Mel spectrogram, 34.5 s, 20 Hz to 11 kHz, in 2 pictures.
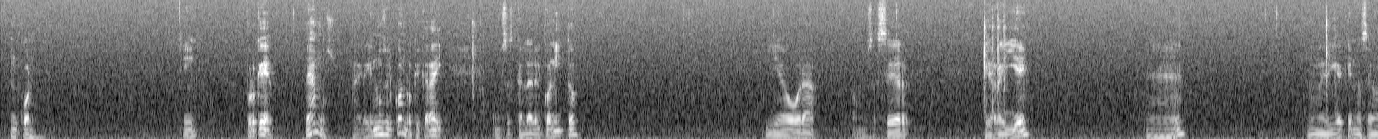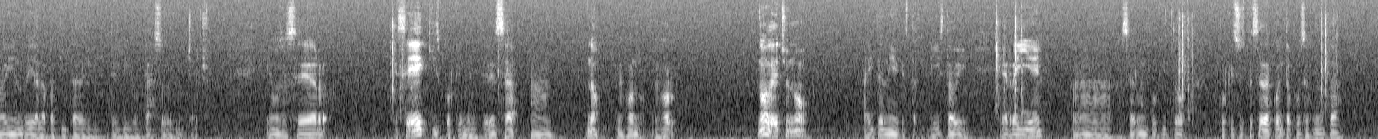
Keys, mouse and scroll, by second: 3.5 click, 4.3-4.6 scroll down 2, 5.8 s, 8.5 click, 9.6-11.3 drag, 12.0-12.9 typing, 15.8 click, 16.5 s, 19.7 click, 20.3 middle click, 21.8-22.7 typing, 23.4 Escape, 24.6-26.9 drag, 27.3-27.6 scroll up 2, 29.4-30.4 typing, 31.8 alt+click, 32.2 alt+Tab, 34.0 alt+Tab.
